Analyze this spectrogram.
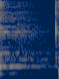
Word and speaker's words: coup: अब छोटा सा वर्ड है, आप सोचेंगे कि अरे ये तो मैं प्रोनाउंस कर लूंगा, लेकिन नहीं, ये भी एक टिपिकल वर्ड है और जिसका प्रोनाउंसिएशन होता है कू।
